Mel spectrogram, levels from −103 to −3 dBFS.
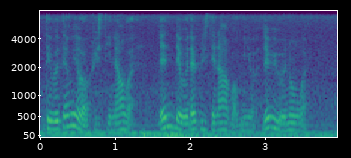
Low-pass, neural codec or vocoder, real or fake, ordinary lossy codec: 7.2 kHz; none; real; none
